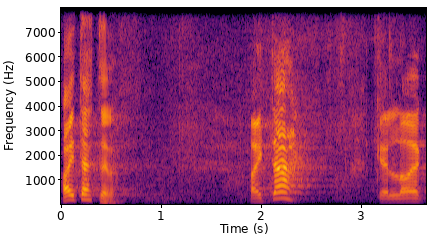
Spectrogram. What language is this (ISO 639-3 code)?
est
